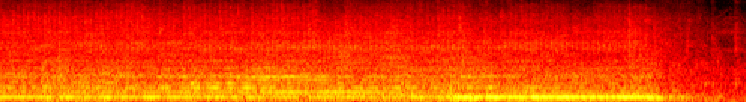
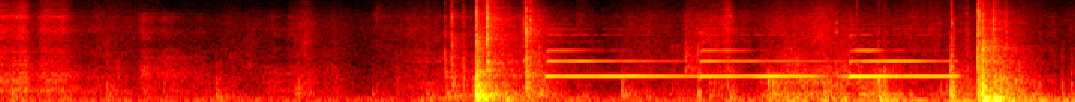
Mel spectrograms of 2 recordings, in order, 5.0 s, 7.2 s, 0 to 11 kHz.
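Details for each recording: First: 1992 Ford Mustang LX, 434 stroker: the starter drone builds, then stops abruptly while cranking as voltage falls below the threshold of the MSD box and A1000 pump controller. Low battery voltage; owner suspects the new red top battery is bad. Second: 1992 Ford Mustang LX, 434 stroker, MSD ignition box and A1000 fuel pump, key on before cranking: after door chimes, a steady low electric hum. The fuel pump is running normally with power, though battery voltage reads slightly low.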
